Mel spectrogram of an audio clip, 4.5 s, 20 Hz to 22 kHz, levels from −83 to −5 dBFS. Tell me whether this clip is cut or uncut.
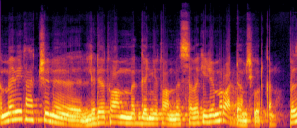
uncut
